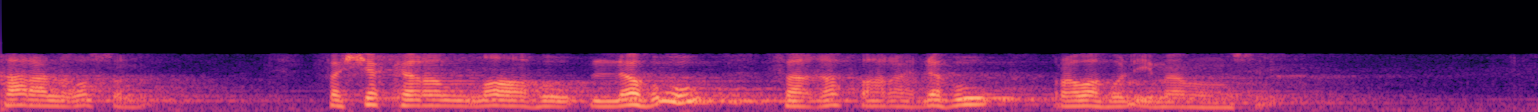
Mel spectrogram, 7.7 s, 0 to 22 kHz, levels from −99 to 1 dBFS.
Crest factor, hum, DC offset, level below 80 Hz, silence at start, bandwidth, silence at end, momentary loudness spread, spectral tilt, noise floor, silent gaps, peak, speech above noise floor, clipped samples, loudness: 20 dB; none; under 0.1%; -56 dBFS; 0 s; 3.7 kHz; 0.95 s; 15 LU; -10.5 dB/octave; -52 dBFS; none; -6 dBFS; 29 dB; under 0.1%; -24 LUFS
